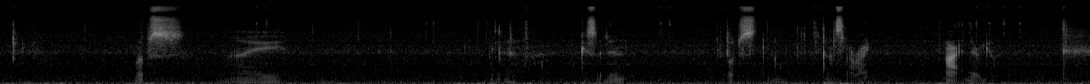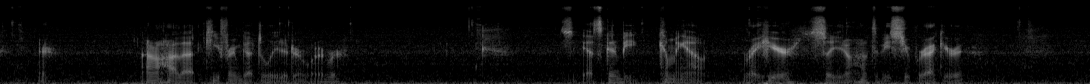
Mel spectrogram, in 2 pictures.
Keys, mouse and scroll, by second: 0.7 Left, 5.4 shift+d, 7.7 ctrl+z, 8.4 shift+d.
